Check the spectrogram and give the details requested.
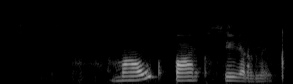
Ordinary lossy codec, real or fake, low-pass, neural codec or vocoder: Opus, 16 kbps; fake; 7.2 kHz; codec, 16 kHz, 2 kbps, FreqCodec, larger model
